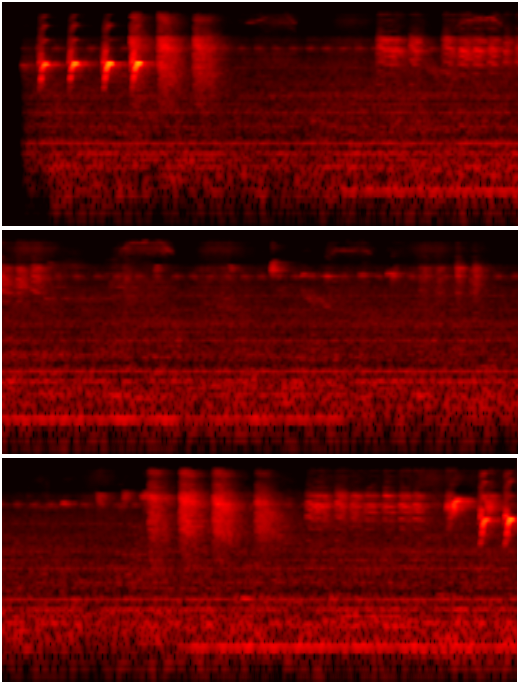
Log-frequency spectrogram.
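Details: Kinoi bird: a quick burst of four sharp, high chirps in the first second, then mostly steady low hum, with another short run of chirps near the end.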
